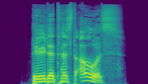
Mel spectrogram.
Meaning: inflection of ausbilden: 1. second-person singular preterite 2. second-person singular subjunctive II
- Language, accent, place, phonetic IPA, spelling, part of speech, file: German, Germany, Berlin, [ˌbɪldətəst ˈaʊ̯s], bildetest aus, verb, De-bildetest aus.ogg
